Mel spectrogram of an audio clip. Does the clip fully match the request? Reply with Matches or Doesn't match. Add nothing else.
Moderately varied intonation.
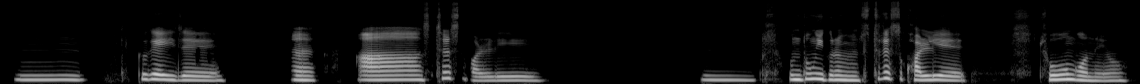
Doesn't match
